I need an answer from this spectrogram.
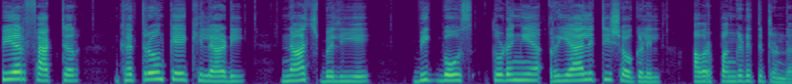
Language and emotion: Malayalam, neutral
